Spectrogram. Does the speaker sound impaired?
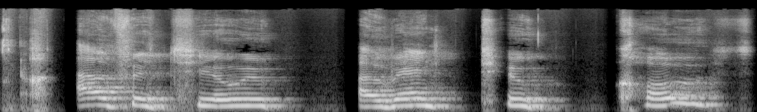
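Yes: ataxic cerebral palsy; affects coordination, movement, posture and balance; affects talking.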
